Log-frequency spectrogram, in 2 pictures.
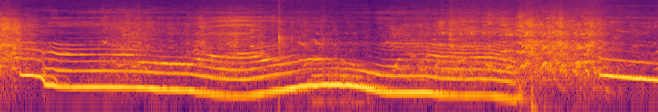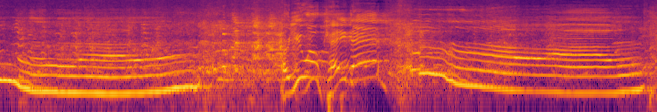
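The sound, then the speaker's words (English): A human voice imitates humpback whale song: long, wavering moans that swoop slowly up and down in pitch, one after another, loud with no talking in between. “Dad, When he's in the bathroom, it sounds like songs of the humpback whale.”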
